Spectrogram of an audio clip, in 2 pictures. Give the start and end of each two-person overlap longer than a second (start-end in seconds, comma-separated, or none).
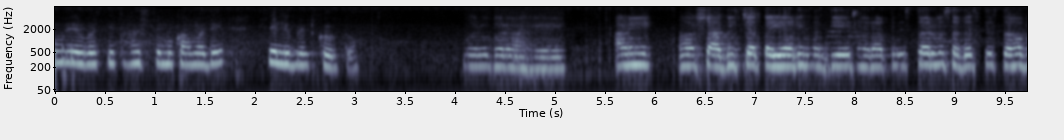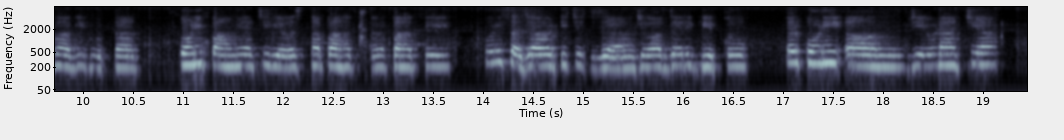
none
